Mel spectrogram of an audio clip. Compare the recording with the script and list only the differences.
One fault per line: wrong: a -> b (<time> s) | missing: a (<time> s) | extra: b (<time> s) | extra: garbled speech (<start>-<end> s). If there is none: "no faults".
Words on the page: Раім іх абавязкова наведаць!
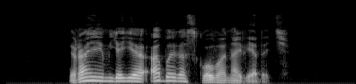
wrong: іх -> яе (1.2 s)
